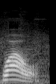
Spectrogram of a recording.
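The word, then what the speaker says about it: wau: uniquely designed malaysian kite its wings are similar to an arabic letter pronounced wow this kite making tradition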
